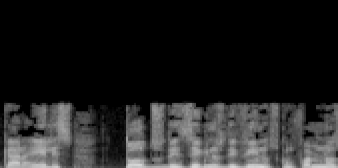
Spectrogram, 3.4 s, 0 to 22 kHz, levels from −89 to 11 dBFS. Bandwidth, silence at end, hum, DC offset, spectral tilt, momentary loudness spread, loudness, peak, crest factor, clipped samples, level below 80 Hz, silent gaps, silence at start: 8.8 kHz; 0 s; none; under 0.1%; -6 dB/octave; 7 LU; -16 LUFS; -2 dBFS; 14 dB; under 0.1%; -56 dBFS; none; 0.05 s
